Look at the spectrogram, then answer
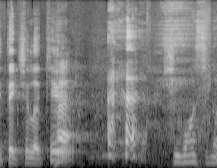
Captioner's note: both laughing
